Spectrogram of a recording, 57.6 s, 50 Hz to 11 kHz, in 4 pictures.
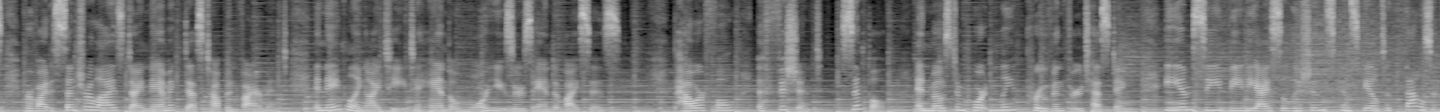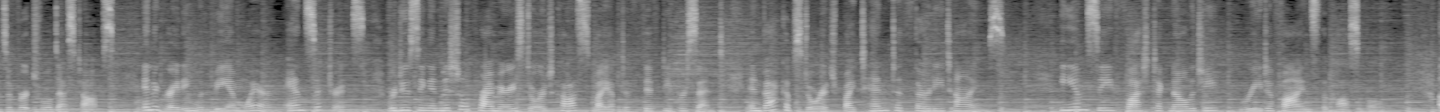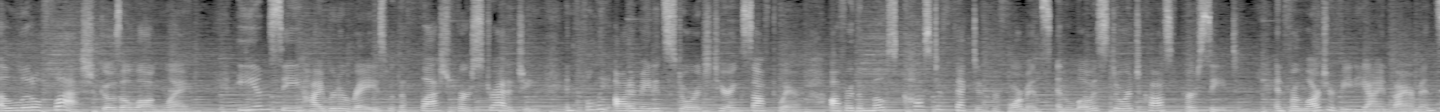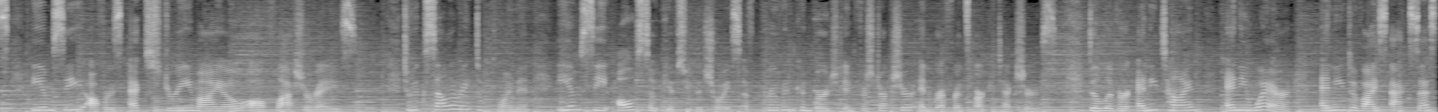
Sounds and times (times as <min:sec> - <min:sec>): Music: 0:00.0 - 0:57.5
Speech: 0:00.0 - 0:57.5.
